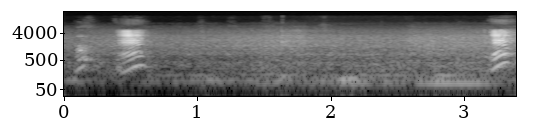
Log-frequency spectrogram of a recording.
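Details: Pet dog that keeps crying after eating its food: two brief, rising, whiny yelps about three seconds apart, over a steady low background hum.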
